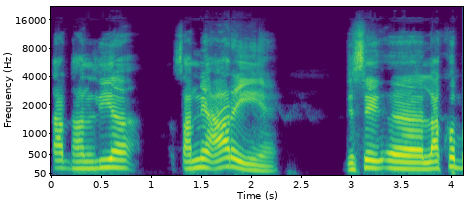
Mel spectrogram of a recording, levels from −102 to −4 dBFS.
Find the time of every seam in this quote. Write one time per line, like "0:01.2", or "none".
none

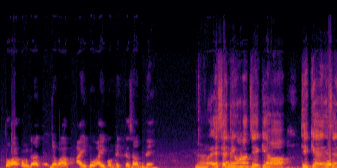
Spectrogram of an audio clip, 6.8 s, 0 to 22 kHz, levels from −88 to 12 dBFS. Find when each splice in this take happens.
none

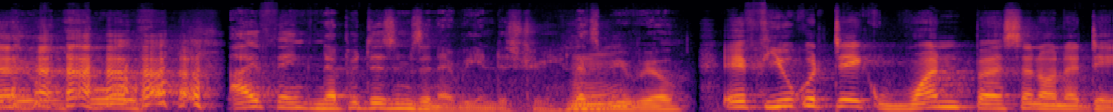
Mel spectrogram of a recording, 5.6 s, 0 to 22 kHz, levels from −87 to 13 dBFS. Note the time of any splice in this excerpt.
0:01.1
0:03.5

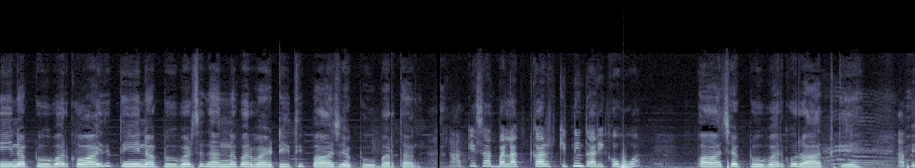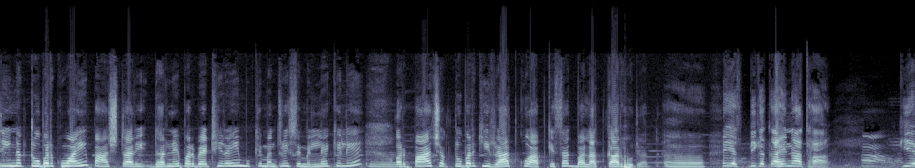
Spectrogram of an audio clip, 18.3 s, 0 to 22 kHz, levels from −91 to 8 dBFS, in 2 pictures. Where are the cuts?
0:04.5
0:16.4

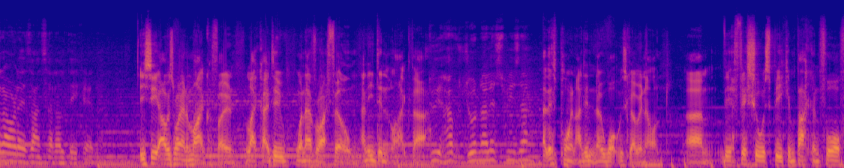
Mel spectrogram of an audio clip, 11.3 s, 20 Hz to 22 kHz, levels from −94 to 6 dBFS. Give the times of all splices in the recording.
0:07.2

